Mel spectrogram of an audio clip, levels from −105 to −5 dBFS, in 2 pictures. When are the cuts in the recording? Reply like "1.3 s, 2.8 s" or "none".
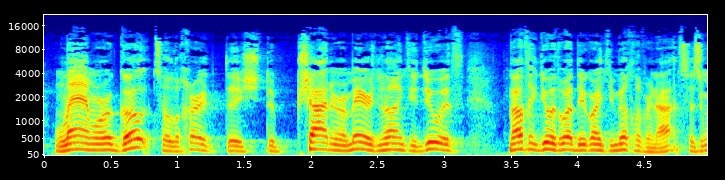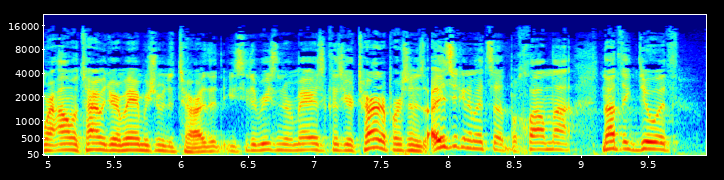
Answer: none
